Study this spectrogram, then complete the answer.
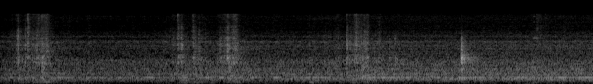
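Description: A knife chops through okra on a wooden board.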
